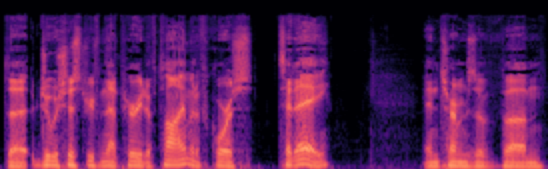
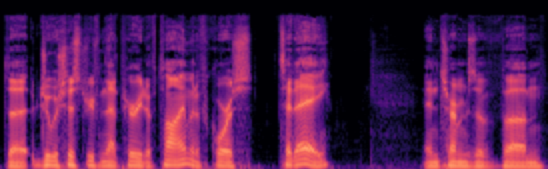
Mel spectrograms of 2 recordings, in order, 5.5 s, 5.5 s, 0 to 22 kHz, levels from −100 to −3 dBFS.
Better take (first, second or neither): second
